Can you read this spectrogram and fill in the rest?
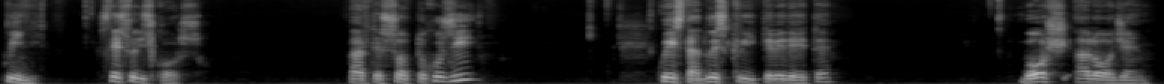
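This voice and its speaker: A man's voice: a little high, expressive, takes it slowly, long pauses, mellow, husky. A man talking viewers through assembling a scale model car step by step, patient and careful with each detail. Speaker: model kit builder. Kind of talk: hands-on assembly tutorial.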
